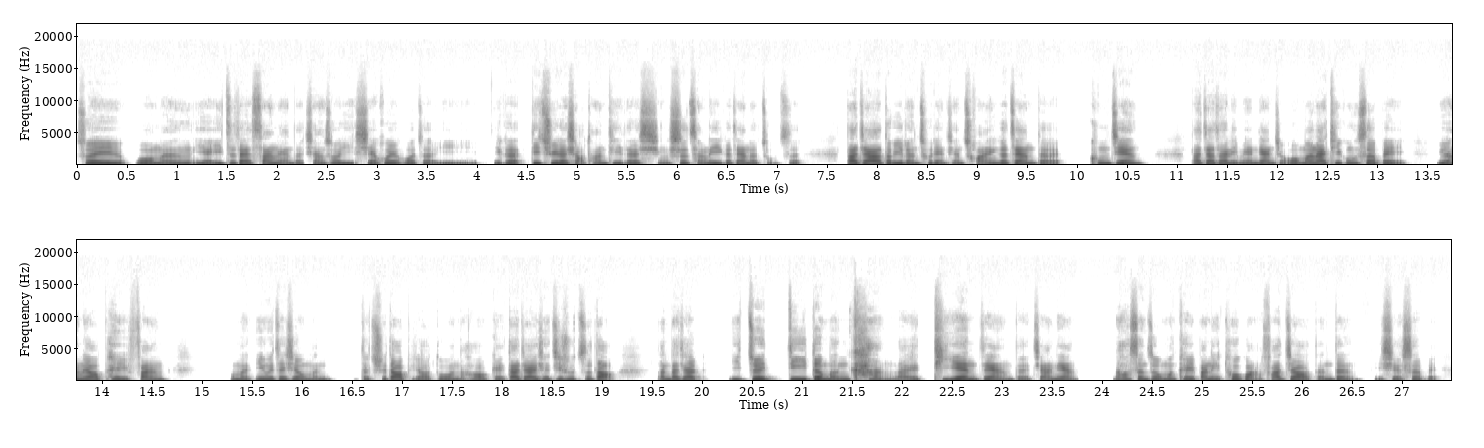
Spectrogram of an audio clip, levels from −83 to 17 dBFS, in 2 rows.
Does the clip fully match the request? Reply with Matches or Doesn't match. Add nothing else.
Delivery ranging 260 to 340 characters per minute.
Matches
